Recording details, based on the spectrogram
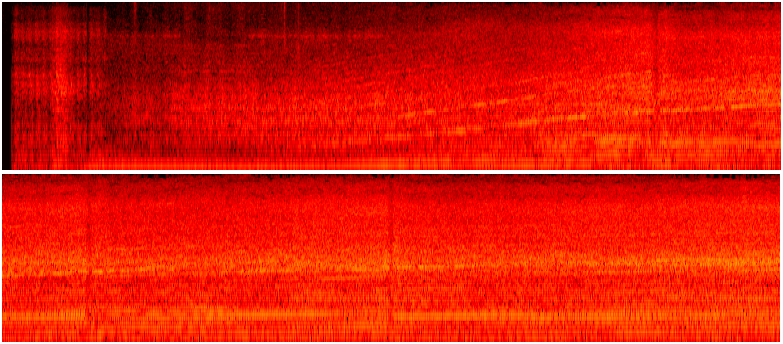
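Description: A race car engine in a racing game at the Nurburgring endurance championship, revving loudly and climbing through gears with repeated upshifts, a continuous close, droning roar that builds in pitch without any talk.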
